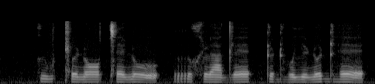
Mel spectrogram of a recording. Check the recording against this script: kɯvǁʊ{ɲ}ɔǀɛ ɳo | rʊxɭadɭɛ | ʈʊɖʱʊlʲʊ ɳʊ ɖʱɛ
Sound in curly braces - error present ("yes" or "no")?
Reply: yes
